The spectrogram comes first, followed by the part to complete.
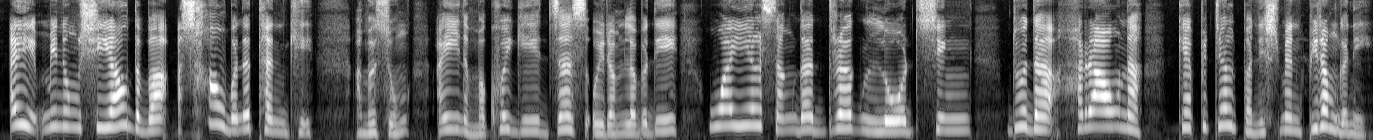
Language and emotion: Manipuri, angry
